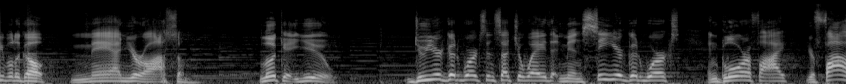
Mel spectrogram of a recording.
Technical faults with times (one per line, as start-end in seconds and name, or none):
0.28-0.37 sudden gain jump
